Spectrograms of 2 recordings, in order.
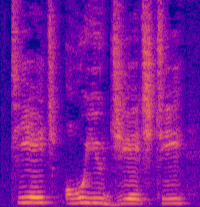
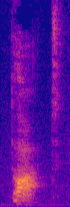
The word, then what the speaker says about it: thought: be useless were thought t-h-o-u-g-h-t it's an a-w sound foot no not for american pronunciation thought gonna drop the chin thought tt connect it keep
